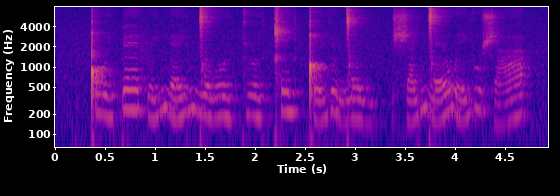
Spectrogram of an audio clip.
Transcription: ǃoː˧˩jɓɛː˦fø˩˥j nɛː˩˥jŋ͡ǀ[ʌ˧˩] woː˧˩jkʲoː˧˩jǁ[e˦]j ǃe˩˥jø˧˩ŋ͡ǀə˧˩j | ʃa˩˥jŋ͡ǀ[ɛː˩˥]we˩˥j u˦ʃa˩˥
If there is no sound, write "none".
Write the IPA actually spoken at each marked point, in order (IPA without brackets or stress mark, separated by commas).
ə˧˩, e˦, ɛː˩˥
